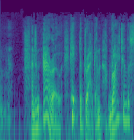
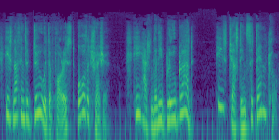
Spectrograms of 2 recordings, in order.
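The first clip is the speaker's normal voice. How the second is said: put-on higher, light young princess pleading; 11 semitones higher than usual. A narrator's reading. Princess voiced in story.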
